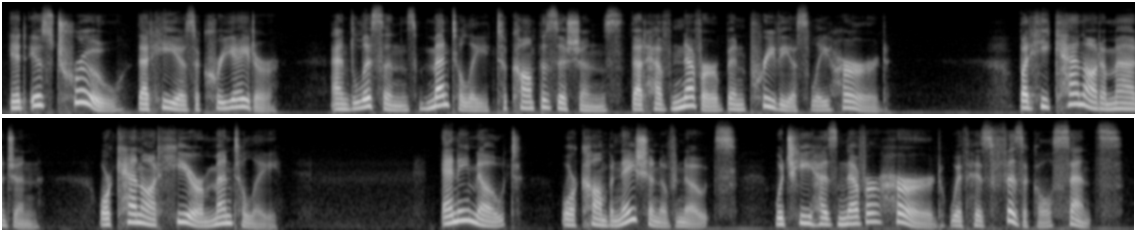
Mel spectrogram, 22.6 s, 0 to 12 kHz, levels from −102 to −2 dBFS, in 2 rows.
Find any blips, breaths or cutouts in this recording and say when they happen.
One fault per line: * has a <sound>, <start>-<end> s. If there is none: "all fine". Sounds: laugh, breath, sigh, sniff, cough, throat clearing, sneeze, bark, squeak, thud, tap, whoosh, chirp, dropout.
all fine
